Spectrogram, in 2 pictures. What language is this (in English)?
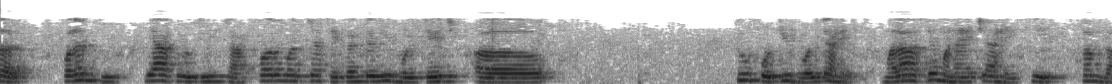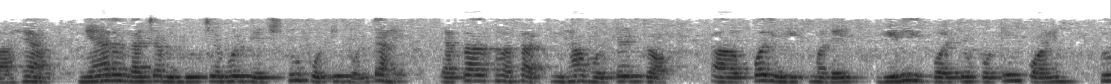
Marathi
